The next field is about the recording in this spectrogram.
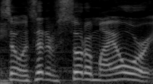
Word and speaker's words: Sotomayor: Because I always used to pronounce her name Sodomizer. – Mm-hmm. – But then I learned it was Sotomayor.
